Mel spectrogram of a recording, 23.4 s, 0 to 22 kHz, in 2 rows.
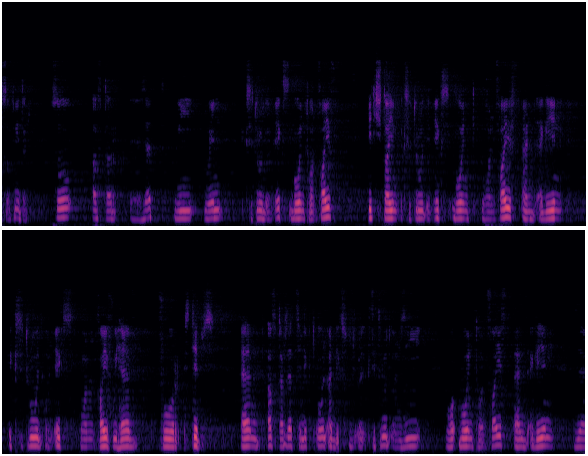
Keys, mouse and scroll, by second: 1.0-5.3 middle drag, 5.3 e, 8.3 e, 10.8 e, 14.3 e, 17.5 a, 17.7 a, 19.2 e, 22.7 KP_8, 22.9 KP_8, 23.1 KP_6.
